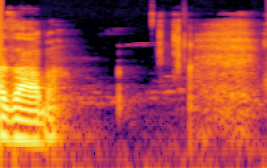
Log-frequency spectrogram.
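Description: A man's narrating voice ends a phrase, then a short pause with a few faint mouth clicks and a soft in-breath before he speaks again.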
